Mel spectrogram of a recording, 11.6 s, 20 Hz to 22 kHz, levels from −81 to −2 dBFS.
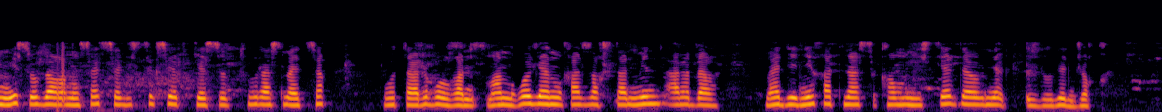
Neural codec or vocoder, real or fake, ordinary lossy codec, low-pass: vocoder, 22.05 kHz, 80 mel bands, Vocos; fake; none; 5.4 kHz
